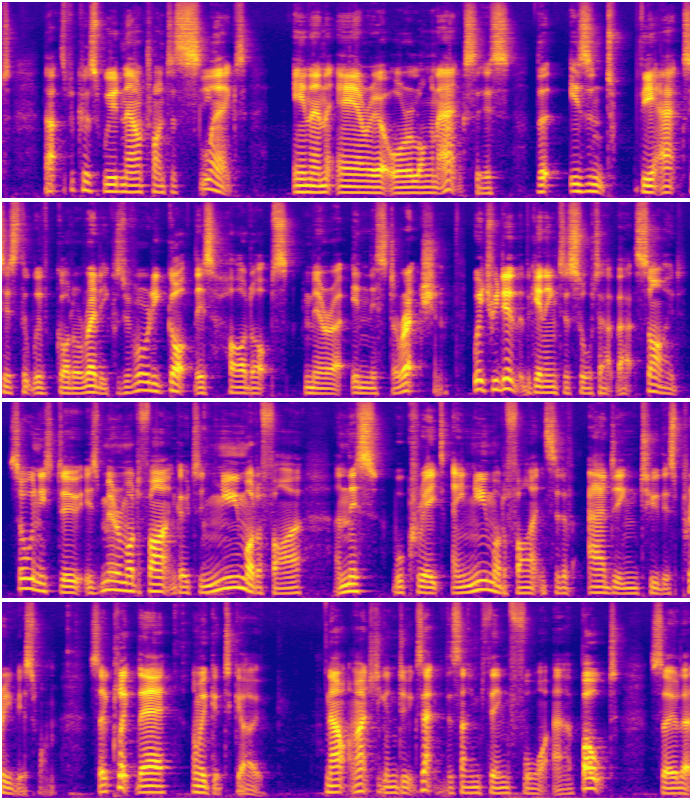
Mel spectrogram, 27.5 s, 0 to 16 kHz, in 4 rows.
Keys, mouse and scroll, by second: 0.1 middle click, 5.6 middle click, 8.4 middle click, 14.7 click, 21.2 click, 22.0 scroll down 1, 22.3 click, 22.6 middle click, 23.7-24.1 scroll up 1, 24.1 shift+middle click, 24.4 middle click, 25.2 click, 25.7 shift+middle click, 25.7 middle click, 25.9-26.4 scroll up 1, 27.0-27.5 scroll down 1.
